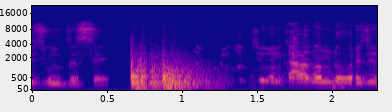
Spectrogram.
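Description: A single loud thump a little after half a second in, dying away over most of a second, between stretches of a voice speaking.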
